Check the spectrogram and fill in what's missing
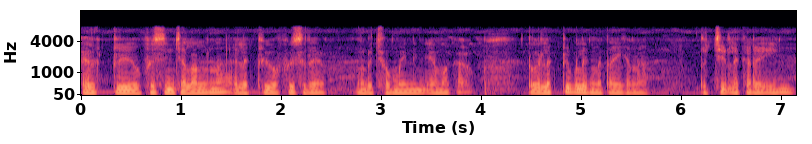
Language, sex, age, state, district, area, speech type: Santali, male, 45-60, Odisha, Mayurbhanj, rural, spontaneous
